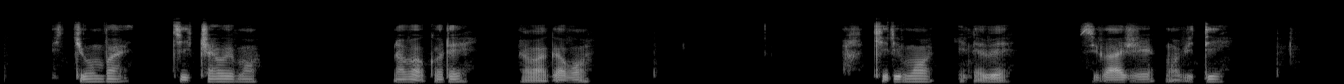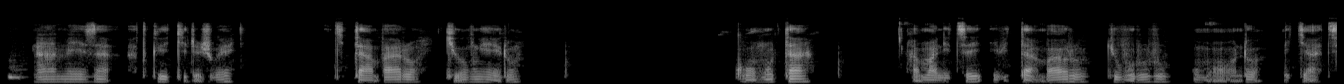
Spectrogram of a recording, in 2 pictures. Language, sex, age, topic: Kinyarwanda, male, 18-24, government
